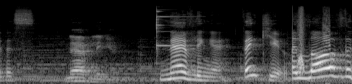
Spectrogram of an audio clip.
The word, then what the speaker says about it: Nävlinge: Nävlinge, thank you.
